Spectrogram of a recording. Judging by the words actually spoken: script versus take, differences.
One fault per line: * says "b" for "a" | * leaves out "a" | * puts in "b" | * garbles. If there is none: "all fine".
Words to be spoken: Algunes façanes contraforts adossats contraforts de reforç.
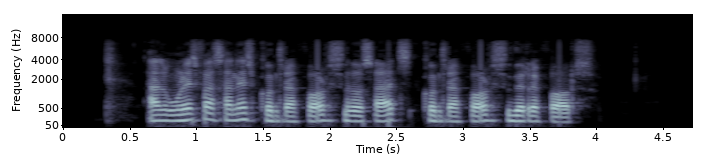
all fine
